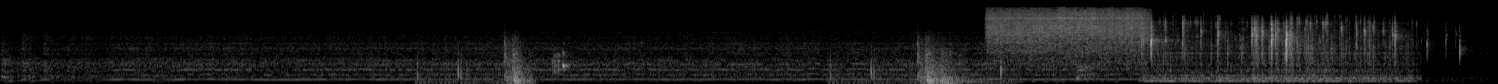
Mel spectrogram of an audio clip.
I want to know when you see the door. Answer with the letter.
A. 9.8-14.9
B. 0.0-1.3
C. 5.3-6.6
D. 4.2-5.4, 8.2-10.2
D.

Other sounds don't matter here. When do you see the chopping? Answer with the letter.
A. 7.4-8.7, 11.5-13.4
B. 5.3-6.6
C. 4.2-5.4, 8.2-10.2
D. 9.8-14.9
B.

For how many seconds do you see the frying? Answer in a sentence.
You can hear the frying for 5 seconds altogether.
